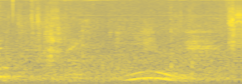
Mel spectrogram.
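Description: A single soft vocal 'ooh' that rises and then falls in pitch, about one and a half seconds in, with faint murmured talk before it.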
